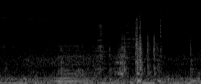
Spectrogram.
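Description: Faint clicks and rubbing of a plastic monitor bezel being handled over a low steady hum.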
